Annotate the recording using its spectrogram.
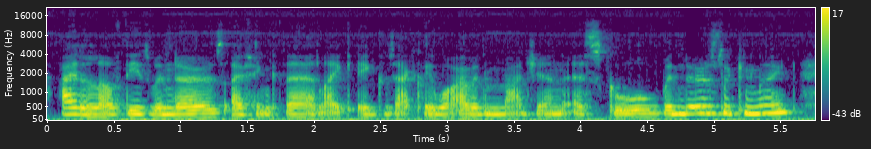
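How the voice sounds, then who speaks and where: At a moderate speed, a woman talks while noticeable noise carries in the background. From Britain. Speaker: YouTuber building in a game. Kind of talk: casual voiceover commentary. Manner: casual, lots of filler words.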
